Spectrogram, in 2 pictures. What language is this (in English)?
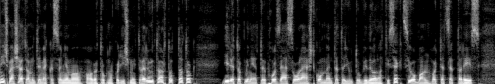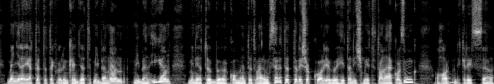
Hungarian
